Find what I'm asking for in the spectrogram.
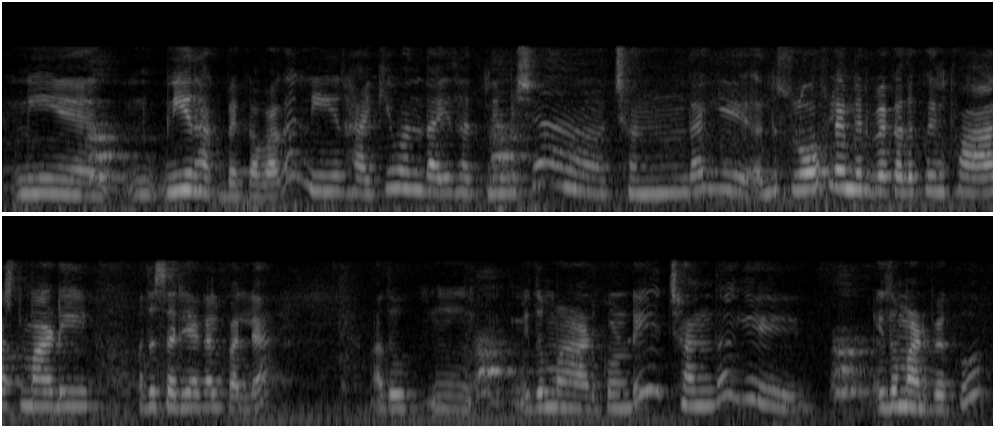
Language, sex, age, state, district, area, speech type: Kannada, female, 45-60, Karnataka, Bidar, urban, spontaneous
